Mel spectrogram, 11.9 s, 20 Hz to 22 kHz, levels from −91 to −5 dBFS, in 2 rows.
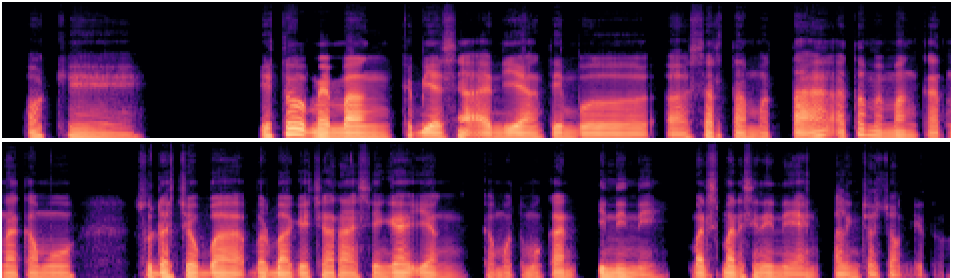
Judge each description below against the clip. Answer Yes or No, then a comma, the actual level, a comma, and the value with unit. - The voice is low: Yes, very low, 95 Hz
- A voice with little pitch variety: Yes, narrow, 2.1 semitones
